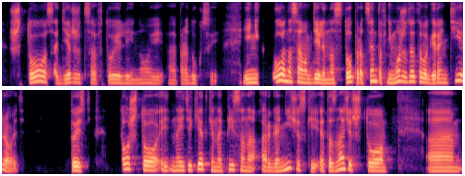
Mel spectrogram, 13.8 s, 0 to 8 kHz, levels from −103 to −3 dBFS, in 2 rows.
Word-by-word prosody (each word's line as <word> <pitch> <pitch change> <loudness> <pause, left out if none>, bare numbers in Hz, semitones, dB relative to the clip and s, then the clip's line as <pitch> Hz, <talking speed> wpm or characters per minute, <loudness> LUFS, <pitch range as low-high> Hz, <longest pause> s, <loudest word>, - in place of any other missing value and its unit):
что 175 +3 +1
содержится 135 +2 -4
в - - -19
той 130 0 -2
или 120 0 -6
иной, 120 0 -11
а, 115 -2 -14
продукции, 120 0 -11 0.4
и 135 +1 +1
никто 160 +8 +3
на 175 -3 +3
самом 150 -5 +1
деле 140 -4 +4
на 125 +1 -3
100 125 +7 +3
процентов 190 +1 0
не 135 - -1
может 175 +3 +1
этого 175 -4 +3
гарантировать. 140 +8 -1 0.7
То 145 - +4
есть 145 0 +2 0.4
то, 190 +2 +2
что, 160 -6 +3
э, 145 - -2
на 150 -2 -2
этикетке 160 +2 +1
написано 140 0 -3
"органический", 150 - -2
это 140 - 0
значит, 180 +4 +3
что, 135 -2 0 0.5
а, 130 0 0
145 Hz, 145 wpm, -21 LUFS, 130-170 Hz, 0.7 s, деле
